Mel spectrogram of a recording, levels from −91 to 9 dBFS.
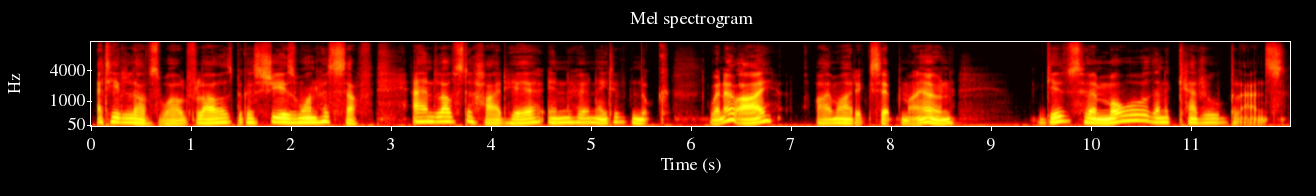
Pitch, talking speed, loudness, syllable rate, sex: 125 Hz, 165 wpm, -19 LUFS, 4.7 syllables/s, male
